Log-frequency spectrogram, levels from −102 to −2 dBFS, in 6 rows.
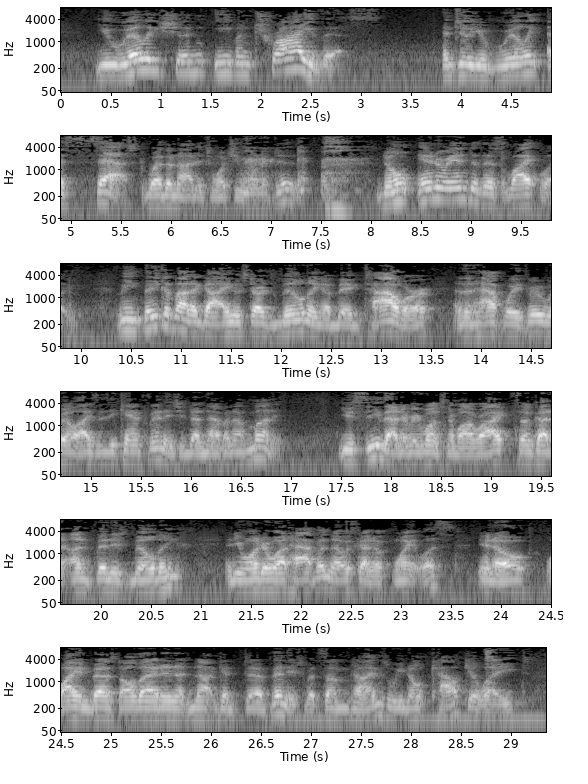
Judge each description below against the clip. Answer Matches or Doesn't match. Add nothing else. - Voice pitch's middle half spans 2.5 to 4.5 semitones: Matches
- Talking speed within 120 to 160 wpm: Doesn't match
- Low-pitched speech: Matches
